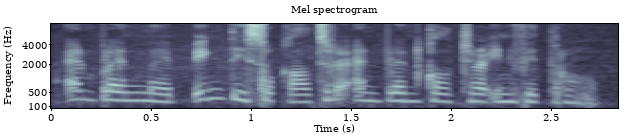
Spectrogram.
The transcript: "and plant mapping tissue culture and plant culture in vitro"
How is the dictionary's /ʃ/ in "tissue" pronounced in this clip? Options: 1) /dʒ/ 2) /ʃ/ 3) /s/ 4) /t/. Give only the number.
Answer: 3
